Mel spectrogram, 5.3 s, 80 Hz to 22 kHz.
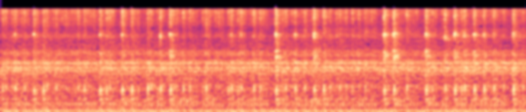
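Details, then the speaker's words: Fresh Breeze paramotor, 312 cc two-stroke with 4-blade propeller, idling on a small shot glass of fuel: quiet, even idle with low propeller drone, no misses or knocks; normal clean idle. "And the Fresh Breezes are pretty quiet. And even at idle, you can hear me talking, I'm sure."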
